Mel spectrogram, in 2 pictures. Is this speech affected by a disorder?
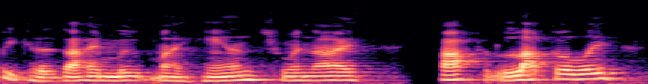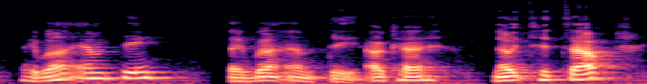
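Yes: cerebral palsy; affects speech to an extent, listener asked why speech sounds as it does.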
